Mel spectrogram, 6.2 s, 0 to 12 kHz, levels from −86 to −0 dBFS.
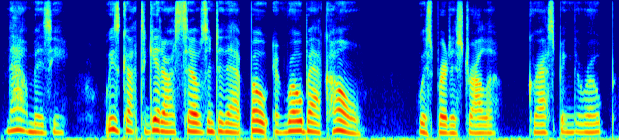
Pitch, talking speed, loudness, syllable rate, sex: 205 Hz, 185 wpm, -19 LUFS, 5.6 syllables/s, female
